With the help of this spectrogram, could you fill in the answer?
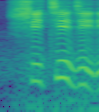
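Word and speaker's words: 七時: Sanji desu, yoji desu, goji desu, rokuji desu, shichiji desu, hachiji desu, kuji desu, juji desu, juichiji desu. 12時 desu. Please pronounce these two, yo and shichi, as is written over here, and not yon or shi or nana.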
